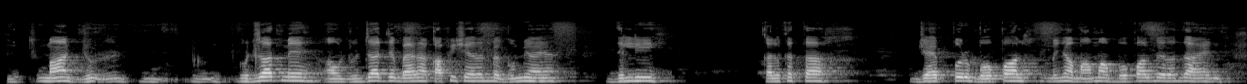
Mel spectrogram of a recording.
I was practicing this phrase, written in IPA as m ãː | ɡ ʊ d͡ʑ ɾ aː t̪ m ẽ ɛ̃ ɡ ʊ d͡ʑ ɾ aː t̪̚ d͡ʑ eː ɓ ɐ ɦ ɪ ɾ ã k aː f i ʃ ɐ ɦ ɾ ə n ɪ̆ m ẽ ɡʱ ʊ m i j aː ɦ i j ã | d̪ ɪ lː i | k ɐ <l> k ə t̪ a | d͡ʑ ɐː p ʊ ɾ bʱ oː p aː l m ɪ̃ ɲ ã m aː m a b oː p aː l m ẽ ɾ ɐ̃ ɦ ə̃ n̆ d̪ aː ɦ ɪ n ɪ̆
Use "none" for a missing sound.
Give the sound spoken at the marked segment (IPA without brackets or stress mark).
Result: l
